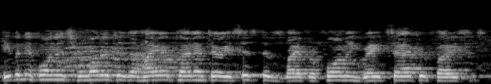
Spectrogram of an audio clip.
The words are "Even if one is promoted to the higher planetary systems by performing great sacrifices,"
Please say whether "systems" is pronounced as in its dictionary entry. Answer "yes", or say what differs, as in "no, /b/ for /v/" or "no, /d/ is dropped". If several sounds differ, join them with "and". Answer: yes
